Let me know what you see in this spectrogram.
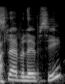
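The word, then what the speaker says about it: Slabolepszy: It is Slabelewski. It's don't put a K in there. There's no K.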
